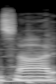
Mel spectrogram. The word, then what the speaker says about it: Snod: But until then, my name is Snod. It rhymes with odd and I'm out.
